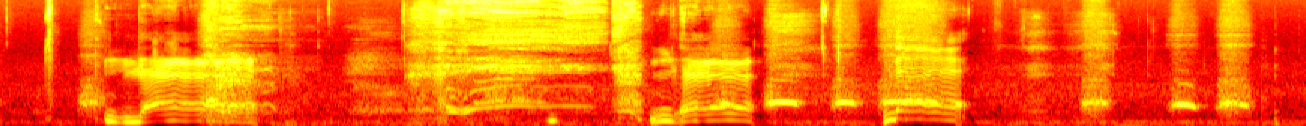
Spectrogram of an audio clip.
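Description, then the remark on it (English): A person imitates a goat, letting out a couple of quavering, wobbly bleats, mixed with breathy, hissing vocal noises and short bursts of sound in between. “I can do a Hang goat.”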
